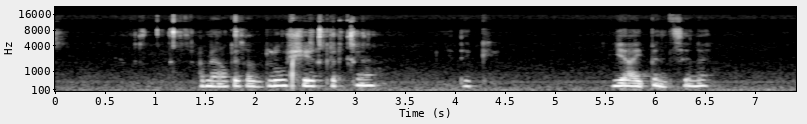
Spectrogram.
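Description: Pencils click softly against each other in a hand.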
